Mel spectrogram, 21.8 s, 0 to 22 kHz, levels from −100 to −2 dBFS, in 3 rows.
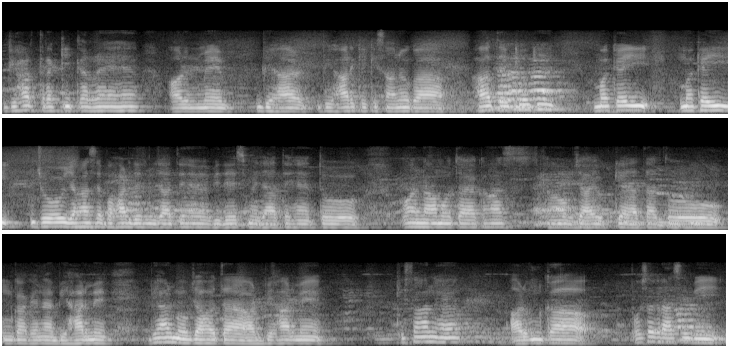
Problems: constant background noise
